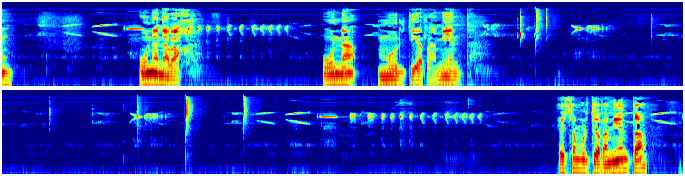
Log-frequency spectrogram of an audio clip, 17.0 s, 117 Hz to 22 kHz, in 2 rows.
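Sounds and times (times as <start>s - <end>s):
bird chirping and trilling: 0.0s - 17.0s.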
